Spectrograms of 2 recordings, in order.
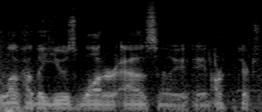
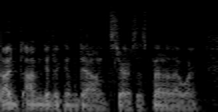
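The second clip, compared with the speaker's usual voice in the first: mock grave, dead-serious delivery; 2 semitones lower, 6 dB quieter than usual. Retelling what the other speaker said on the phone: imitating a deadly serious tone. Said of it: "in such a deadly serious tone".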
